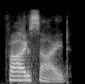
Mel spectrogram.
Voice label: "fireside", Indian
